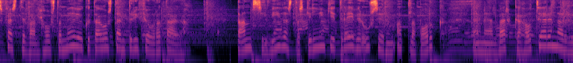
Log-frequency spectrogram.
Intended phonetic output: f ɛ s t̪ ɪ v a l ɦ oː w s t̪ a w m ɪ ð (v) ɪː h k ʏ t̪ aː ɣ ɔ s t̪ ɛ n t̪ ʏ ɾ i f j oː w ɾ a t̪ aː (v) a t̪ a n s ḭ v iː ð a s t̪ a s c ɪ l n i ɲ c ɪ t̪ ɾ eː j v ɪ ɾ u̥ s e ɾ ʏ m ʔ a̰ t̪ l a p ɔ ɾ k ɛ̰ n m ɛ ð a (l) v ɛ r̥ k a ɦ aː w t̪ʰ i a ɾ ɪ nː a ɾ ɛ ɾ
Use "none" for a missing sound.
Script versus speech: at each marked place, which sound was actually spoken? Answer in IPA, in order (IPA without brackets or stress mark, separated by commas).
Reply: v, ɣ, l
